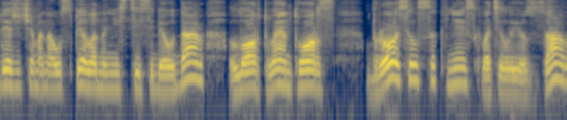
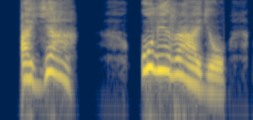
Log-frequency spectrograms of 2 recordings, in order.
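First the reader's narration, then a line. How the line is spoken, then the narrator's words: Exclaimed. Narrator (Russian): воскликнула Диана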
